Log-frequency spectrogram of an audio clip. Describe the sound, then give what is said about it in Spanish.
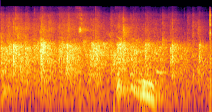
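A small audience claps steadily for a few seconds, a dense patter of many hands with faint voices murmuring underneath, applauding the brand manager of Benel. “un aplauso”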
